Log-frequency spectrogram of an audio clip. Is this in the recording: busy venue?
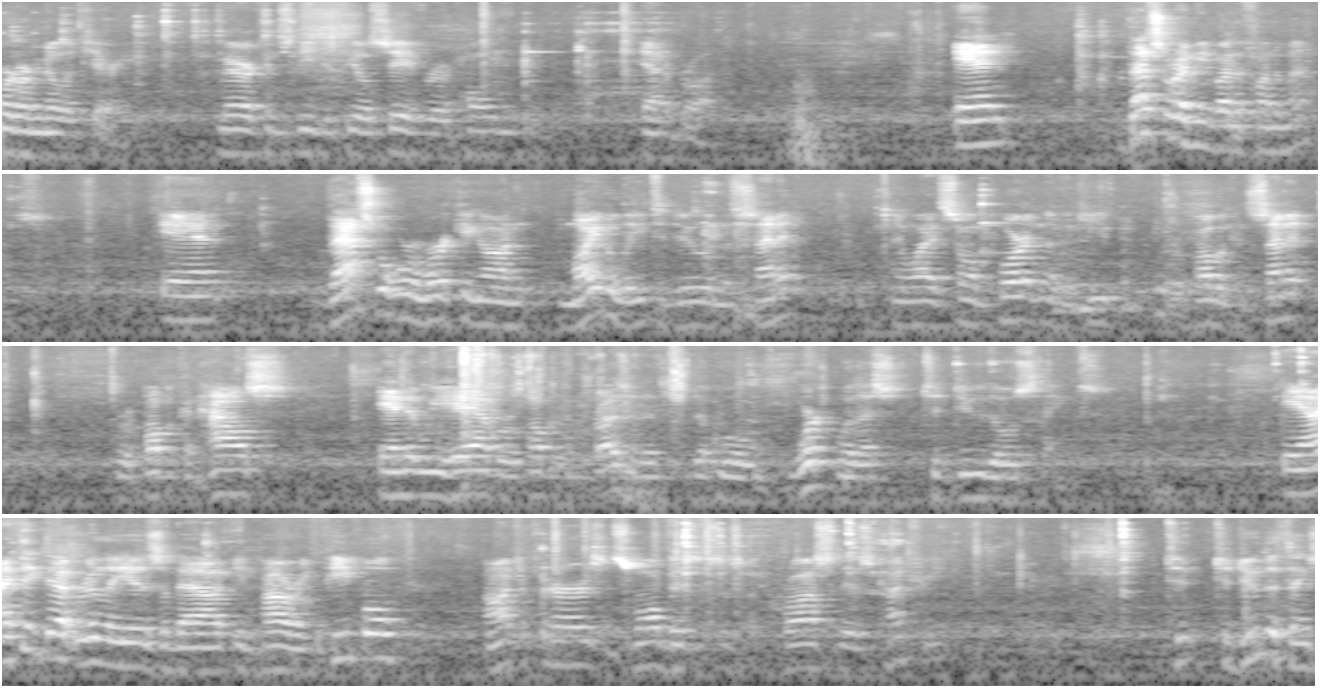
yes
